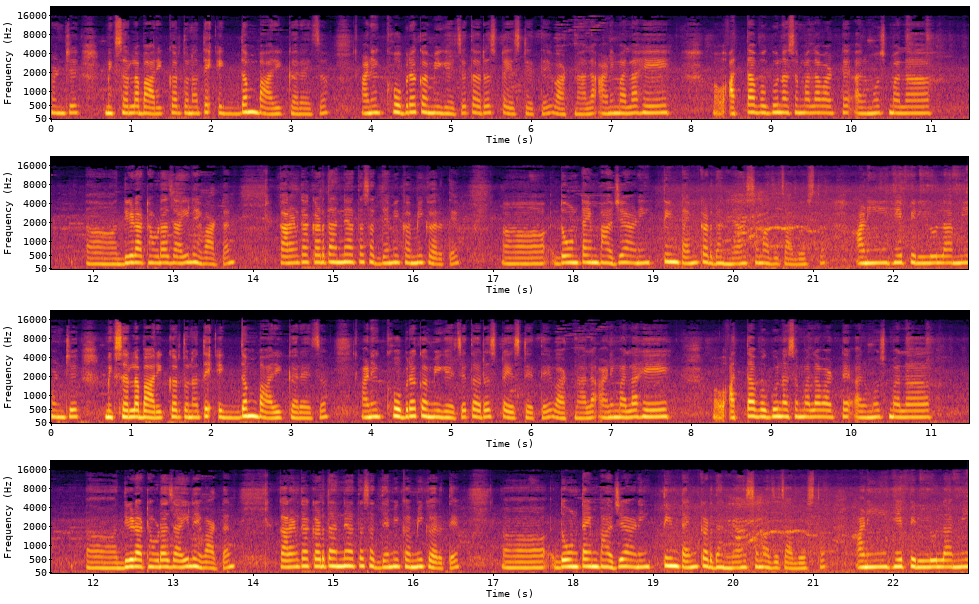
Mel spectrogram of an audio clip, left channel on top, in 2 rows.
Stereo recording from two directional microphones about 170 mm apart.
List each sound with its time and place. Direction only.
0.0 s a woman's voice: 10° right (ahead or behind)
0.7 s a woman's voice: 20° right (ahead or behind); by 19.7 s 5° right (ahead or behind)
20.2 s speech: 10° left (ahead or behind)
21.5 s a woman's voice: 5° right (ahead or behind)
